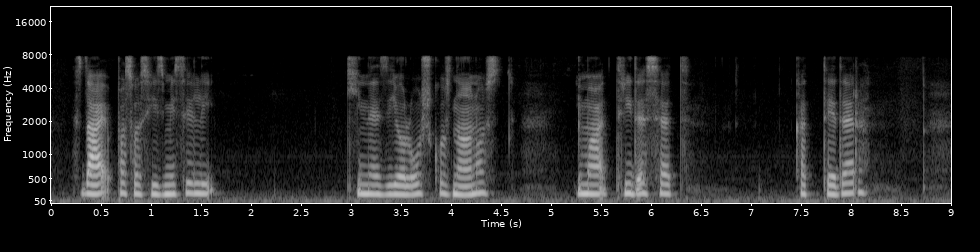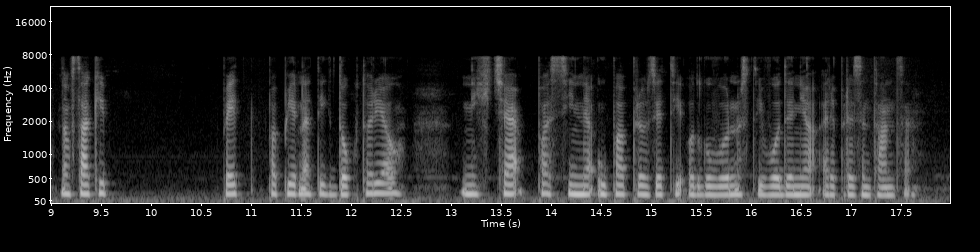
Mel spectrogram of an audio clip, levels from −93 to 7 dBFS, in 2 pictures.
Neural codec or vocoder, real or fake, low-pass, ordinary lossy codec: none; real; none; none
